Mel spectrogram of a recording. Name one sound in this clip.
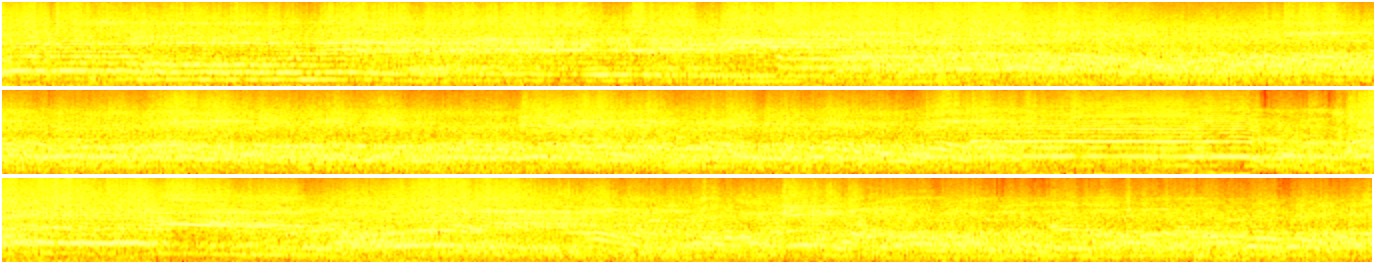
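A man chants loudly through a microphone and loudspeakers in a large echoing hall.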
